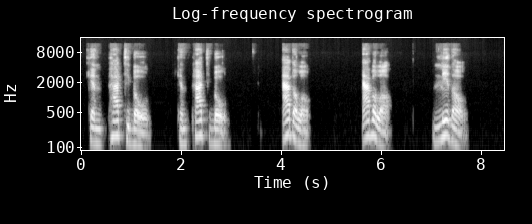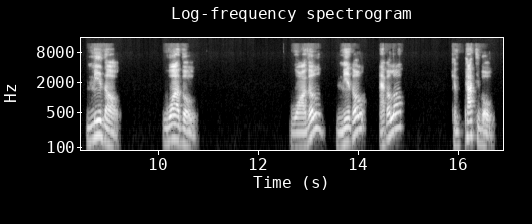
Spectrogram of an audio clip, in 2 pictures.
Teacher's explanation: Puede ser la IB, la AB o la D. Para todas estas se suena un schwa y una L.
